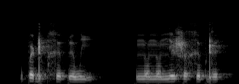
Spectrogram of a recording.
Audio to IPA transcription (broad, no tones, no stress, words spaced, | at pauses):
pəɖɘp xɘɓɘwi | nononiʂə xɘpɖɘ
